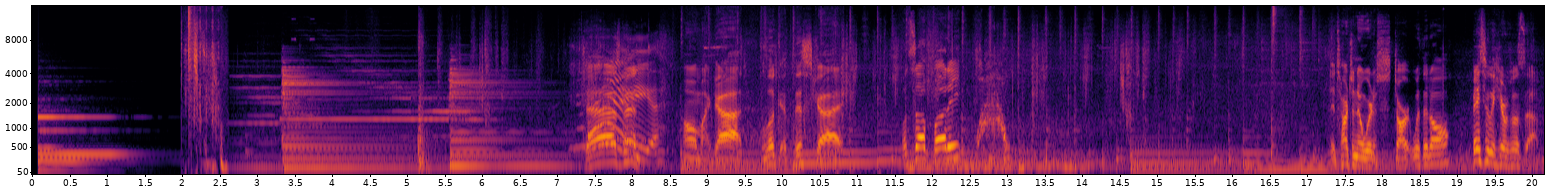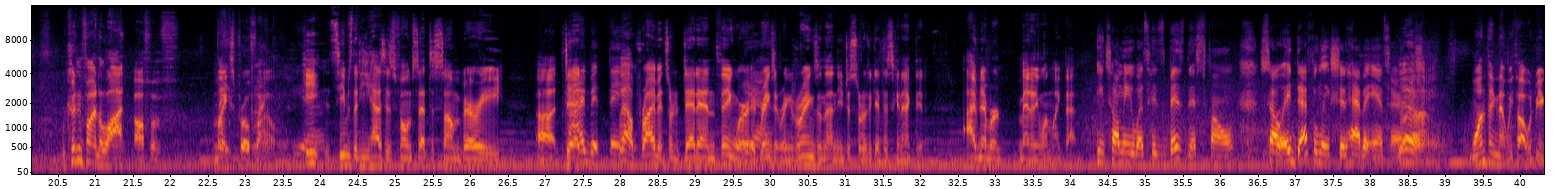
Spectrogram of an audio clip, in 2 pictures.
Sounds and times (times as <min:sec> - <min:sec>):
Music: 0:00.1 - 0:19.0, 0:20.6 - 0:40.3
Outside, urban or manmade: 0:00.1 - 0:40.3.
